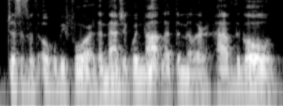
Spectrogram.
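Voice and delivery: ordinary delivery, nothing marked

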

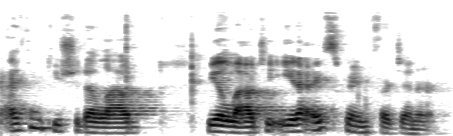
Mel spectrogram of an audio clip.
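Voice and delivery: plain reading voice

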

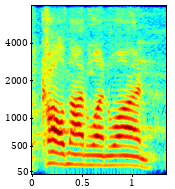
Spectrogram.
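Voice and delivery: drawn-out yell for help, slightly restrained. Retold or imitated. Father holding his injured daughter, yelling for help. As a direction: call out slowly to bystanders. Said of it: "I'm yelling".

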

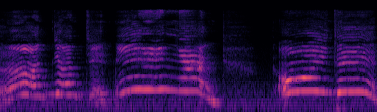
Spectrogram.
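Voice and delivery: put-on high sing-song child calling a name. Niece calling the cat-name in the store, high sing-song child call. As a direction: call out like a small child who wants to play.

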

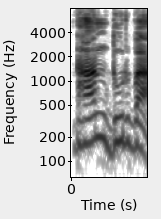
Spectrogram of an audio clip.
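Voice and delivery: ধান দুর্বা loud, each part set apart; demonstrated pronunciation. Shown as a demonstration. Teacher pronouncing a word to count syllables, loud and measured. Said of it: "এখানে যদি আমরা উচ্চারণ করি".

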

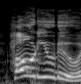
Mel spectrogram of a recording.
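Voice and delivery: mock Furuta greeting. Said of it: "and he's like".

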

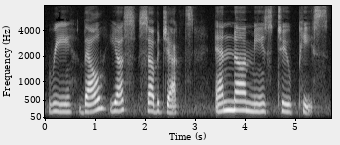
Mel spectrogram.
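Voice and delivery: slow, syllable by syllable stress reading; scanned slowly. Shown as a demonstration. Teacher scanning a Shakespeare line for the class, slow and measured. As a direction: read it out marking each beat, slowly. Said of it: "This line has ten syllables".

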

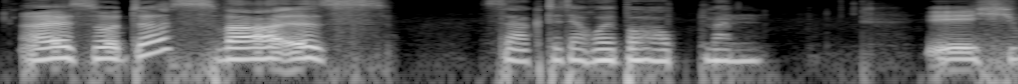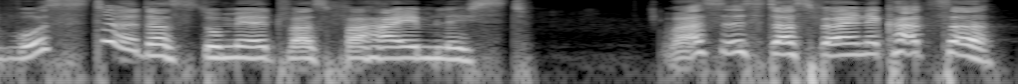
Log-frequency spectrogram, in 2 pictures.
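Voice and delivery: loud, suspicious robber boss; gruff robber chief. Acted. Robber captain confronting Räubermitzi, loud suspicious voice. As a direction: accuse her, voice heavy with suspicion.

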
